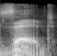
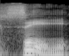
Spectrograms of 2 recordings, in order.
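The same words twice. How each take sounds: First: The letter is said the British English way. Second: The letter is said the American English way.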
